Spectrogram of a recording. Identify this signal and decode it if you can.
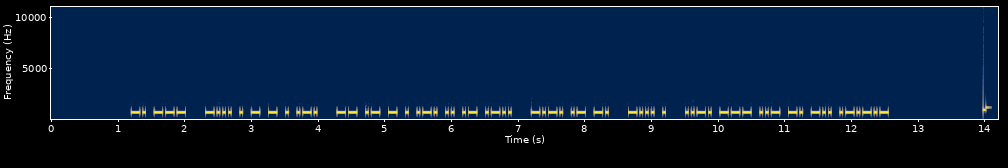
Morse code, heard as a keyed tone, about 28 wpm, 700 Hz. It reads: NO BETTER MATERIAL CAN BE FOUND.
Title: Sentences from Top 1000 Words - Review Part 5 - 28wpm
